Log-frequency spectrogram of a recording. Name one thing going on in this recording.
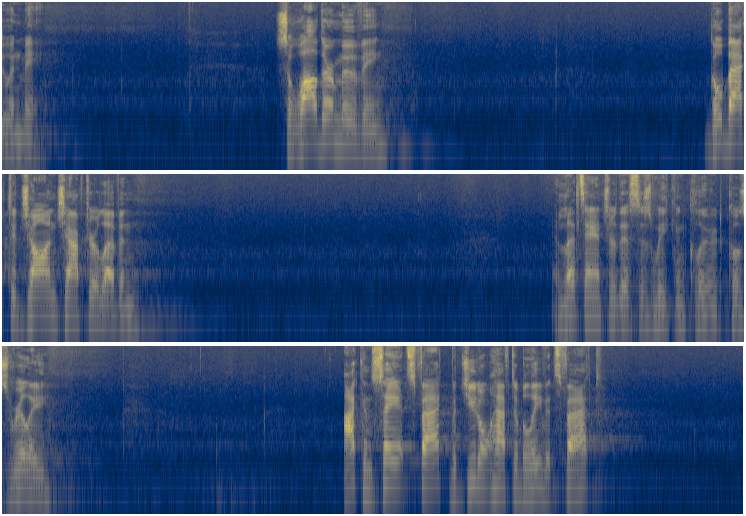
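A man speaks with animation in bursts through a microphone in a large echoing hall.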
